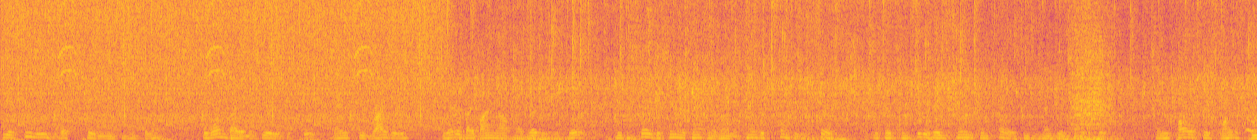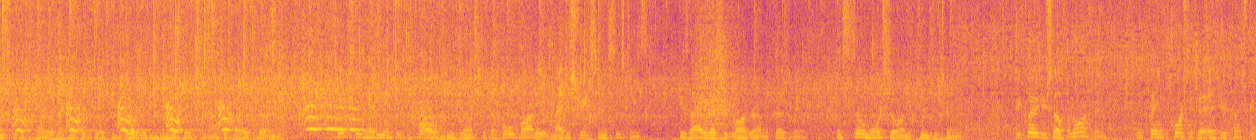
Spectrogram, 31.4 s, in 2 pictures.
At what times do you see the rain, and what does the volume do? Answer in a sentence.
The rain can be heard from 0.0 to 31.3 s, getting quieter.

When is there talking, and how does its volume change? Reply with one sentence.
You can hear the talking from 0.0 to 31.3 s, at a steady volume.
